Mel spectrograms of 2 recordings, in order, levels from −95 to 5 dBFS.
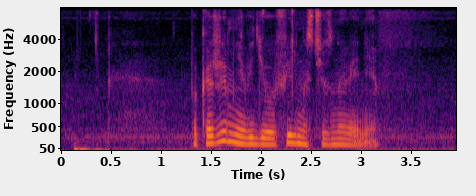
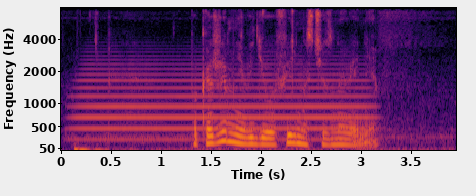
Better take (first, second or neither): first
